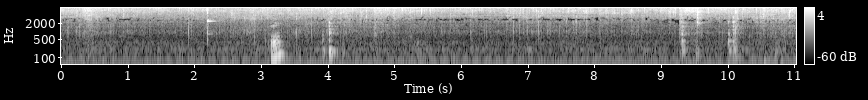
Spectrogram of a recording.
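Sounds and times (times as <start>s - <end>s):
shrimp sizzling on grill pan: 0.0s - 11.0s
metal tongs clicking on pan: 9.3s - 10.3s.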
